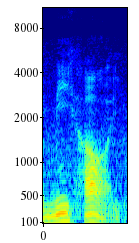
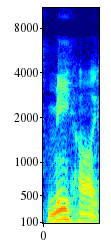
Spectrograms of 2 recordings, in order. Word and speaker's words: Mihai: then I've got here, it's actually Mihai is how you pronounce his surname. So apologies to Laszlo. It's Mihai from now on.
